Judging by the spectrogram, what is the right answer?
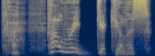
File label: Male Human Oops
